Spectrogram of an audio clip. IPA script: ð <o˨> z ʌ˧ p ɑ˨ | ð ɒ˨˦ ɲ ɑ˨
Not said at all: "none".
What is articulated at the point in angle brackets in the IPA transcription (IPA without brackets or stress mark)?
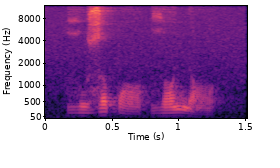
u˨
